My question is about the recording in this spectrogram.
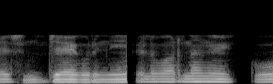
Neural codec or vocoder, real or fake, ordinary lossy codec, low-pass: none; real; AAC, 16 kbps; 7.2 kHz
